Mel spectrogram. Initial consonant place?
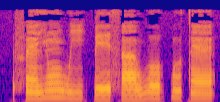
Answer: labial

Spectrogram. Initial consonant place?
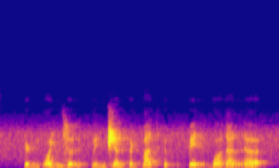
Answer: retroflex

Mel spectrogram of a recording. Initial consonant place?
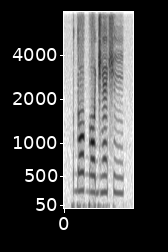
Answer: alveolar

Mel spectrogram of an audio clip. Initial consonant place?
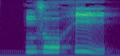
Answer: alveolar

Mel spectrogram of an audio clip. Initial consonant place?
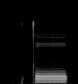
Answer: alveolar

